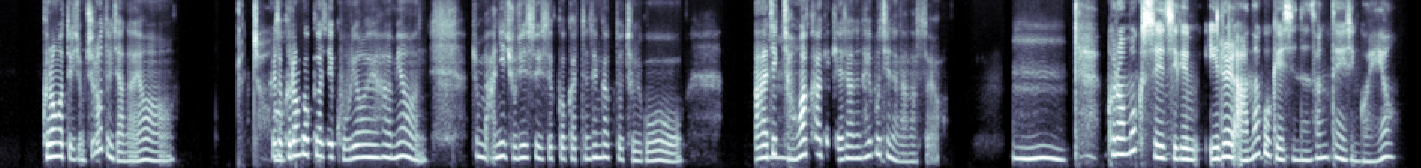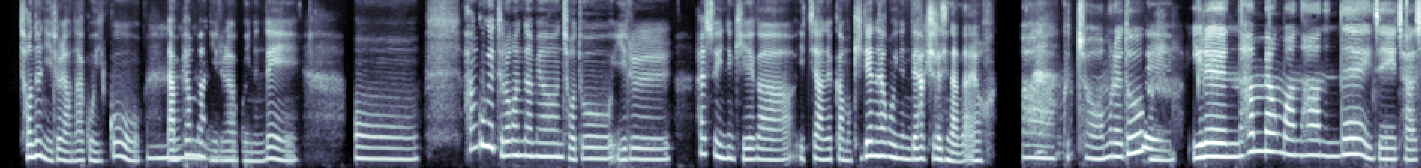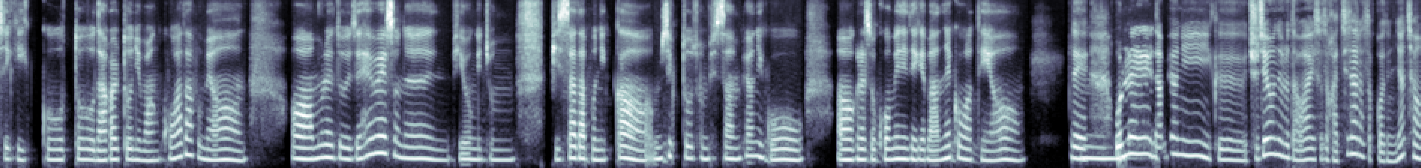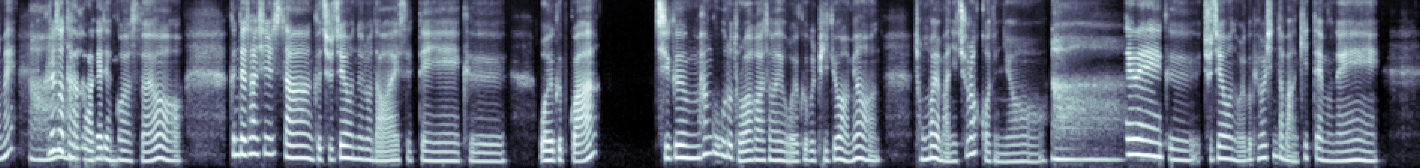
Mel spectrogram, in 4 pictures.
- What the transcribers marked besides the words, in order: tapping; teeth sucking; laughing while speaking: "확실하진 않아요"; laugh; other background noise
- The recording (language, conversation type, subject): Korean, advice, 도시나 다른 나라로 이주할지 결정하려고 하는데, 어떤 점을 고려하면 좋을까요?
